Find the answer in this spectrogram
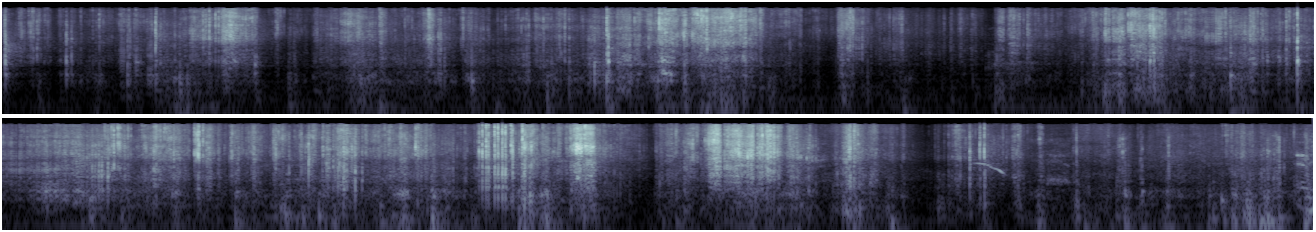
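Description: Packing material being torn and crumpled as a boxed wheel is unpacked: irregular rustling, crinkling and ripping, with short pauses between bursts of handling.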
